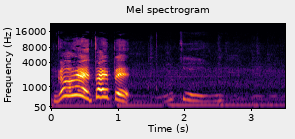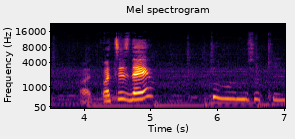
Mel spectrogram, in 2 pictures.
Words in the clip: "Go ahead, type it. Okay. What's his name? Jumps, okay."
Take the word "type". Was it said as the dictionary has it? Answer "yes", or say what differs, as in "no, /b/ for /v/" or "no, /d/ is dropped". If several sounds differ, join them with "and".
yes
